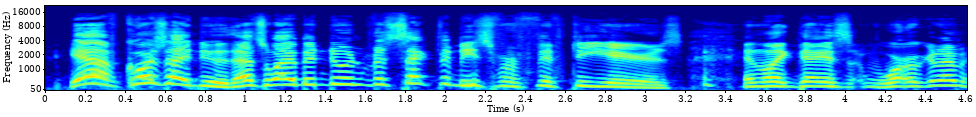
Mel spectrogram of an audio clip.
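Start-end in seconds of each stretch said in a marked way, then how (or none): 0.1-3.2 put-on heavy Spanish accent laid on thick, higher pitch. Retelling what an old doctor said during surgery: imitating a thick spanish accent. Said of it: "a thick Spanish accent".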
